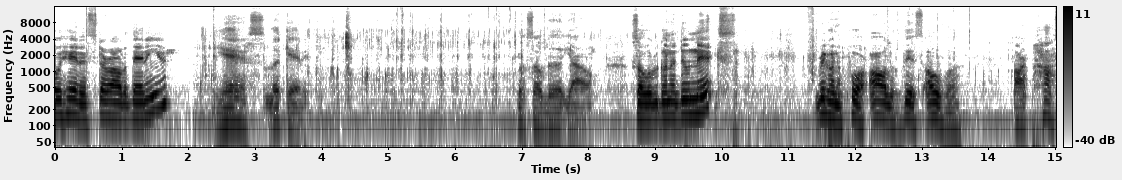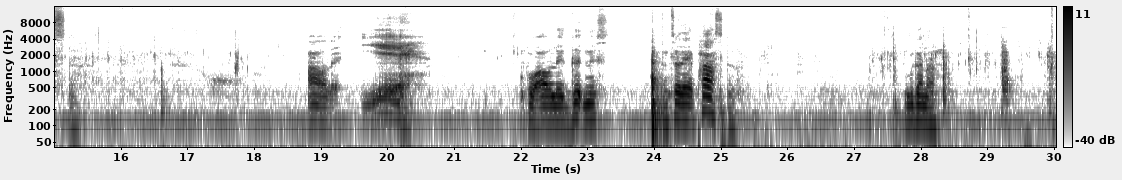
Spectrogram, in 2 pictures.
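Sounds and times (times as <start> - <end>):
cream sauce pouring over pasta: 2.1 - 18.5.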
